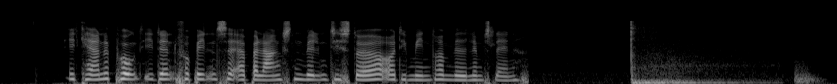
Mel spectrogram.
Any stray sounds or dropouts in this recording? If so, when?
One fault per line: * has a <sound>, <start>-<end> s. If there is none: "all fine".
* has a thud, 6.3-7.8 s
